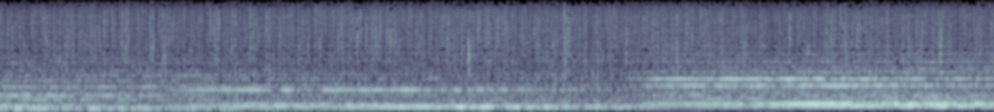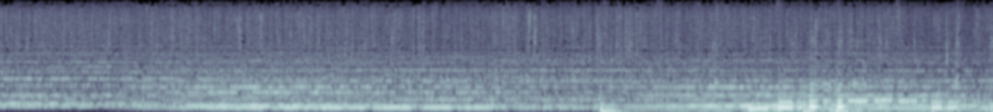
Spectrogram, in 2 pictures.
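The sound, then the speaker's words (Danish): Steady rain falls in a continuous, even patter over about twenty seconds, with sustained low tones humming underneath and swelling slightly toward the end. “Det er et af de her regnværsdage, da der dumper en ny opgave ind.”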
